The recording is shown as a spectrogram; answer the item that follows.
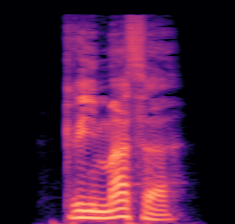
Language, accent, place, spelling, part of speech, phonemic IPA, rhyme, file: German, Germany, Berlin, Grimasse, noun, /ɡʁiˈmasə/, -asə, De-Grimasse.ogg
- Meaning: grimace, gurn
